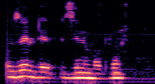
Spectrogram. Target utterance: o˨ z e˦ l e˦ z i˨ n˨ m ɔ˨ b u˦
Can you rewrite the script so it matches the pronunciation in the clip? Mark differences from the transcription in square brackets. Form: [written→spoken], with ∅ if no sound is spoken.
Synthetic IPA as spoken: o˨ z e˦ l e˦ z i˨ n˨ m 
